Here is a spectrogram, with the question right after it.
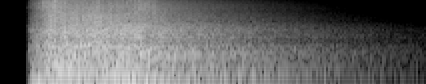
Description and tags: Dinosaur Roar
animal, creature, dinosaur, monster, roar, scream, sound-design, sound-effect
